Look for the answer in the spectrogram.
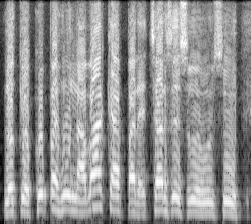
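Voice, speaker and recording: A woman's voice: low voice, brisk, a little mellow, voice pushed down, natural voice. A man voicing an exasperated young wife who scolds her husband in disbelief during a sermon joke. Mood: scolding. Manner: scolding, incredulous.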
